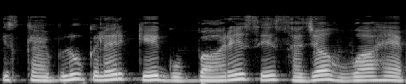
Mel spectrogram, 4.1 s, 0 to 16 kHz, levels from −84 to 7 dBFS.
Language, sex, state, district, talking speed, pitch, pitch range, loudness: Hindi, female, Madhya Pradesh, Umaria, 130 wpm, 175 Hz, 165-190 Hz, -13 LUFS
